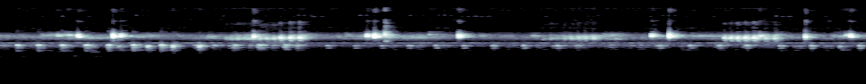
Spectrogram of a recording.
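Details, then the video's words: High, droning cicada song from a forest at evening time, made by the wings, steady and shrill, rising into stronger buzzy surges every second or two. "Woundering voice of Cicada"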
